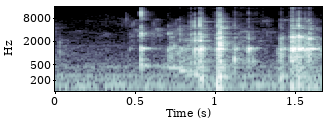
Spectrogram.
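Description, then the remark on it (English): Someone sips red juice made from carrots, beets, oranges, apple and lemon from a glass: a few light, bright clinks of glass and soft handling noises, with brief quiet sipping sounds and no talking. “Beautifully, beautiful, beautiful red juice, which I am taking a sip of now.”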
